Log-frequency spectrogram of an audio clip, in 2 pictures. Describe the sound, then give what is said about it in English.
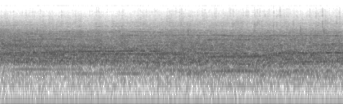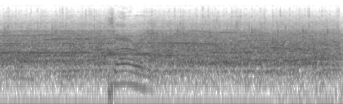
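A large crowd of Ron Paul supporters boos Donald Trump loudly and steadily for about seven seconds, a dense, unbroken roar of many voices with one voice briefly rising above the rest near the end. “That was some serious booing.”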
